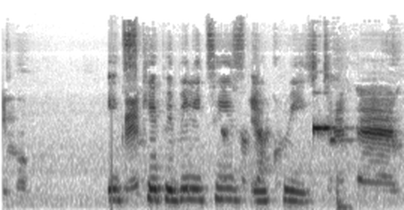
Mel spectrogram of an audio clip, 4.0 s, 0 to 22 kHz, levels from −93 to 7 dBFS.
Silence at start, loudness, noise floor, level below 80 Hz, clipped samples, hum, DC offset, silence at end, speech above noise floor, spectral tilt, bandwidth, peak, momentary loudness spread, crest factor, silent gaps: 0 s; -14 LUFS; -54 dBFS; -48 dBFS; under 0.1%; none; under 0.1%; 0.05 s; 39 dB; -2.5 dB/octave; 16 kHz; 0 dBFS; 11 LU; 16 dB; none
